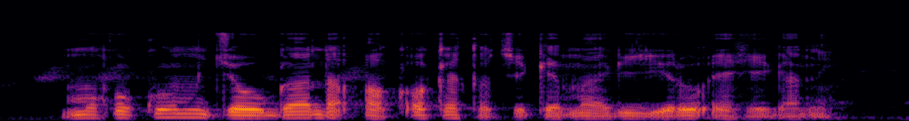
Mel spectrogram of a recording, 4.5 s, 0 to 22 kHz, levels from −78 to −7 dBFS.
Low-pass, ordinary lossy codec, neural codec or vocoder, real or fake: 7.2 kHz; none; none; real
